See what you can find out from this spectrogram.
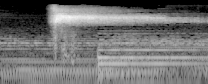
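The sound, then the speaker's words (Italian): A sudden bright fizzing hiss bursts in and slowly fades over a second or two as a packet of white powder dissolves in a bottle of water on a thick wooden table on a veranda by the sea, with a low steady hum underneath. “Ci metteva dentro una bustina di polvere bianca che frizzava alcuni secondi.”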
